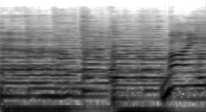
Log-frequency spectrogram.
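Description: Irish folk music recording: a held melody note over plucked-string accompaniment, with a new phrase starting near the end.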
